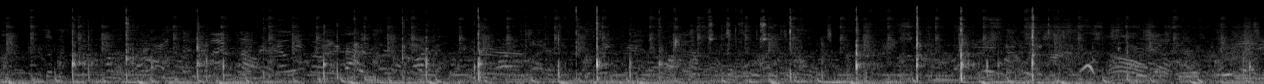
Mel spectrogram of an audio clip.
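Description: Pickleball paddles hitting a plastic pickleball in a rally: a series of sharp pops, the loudest about six seconds in, the rest coming roughly half a second to a second apart later on. Background music and distant voices run underneath.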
